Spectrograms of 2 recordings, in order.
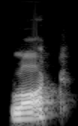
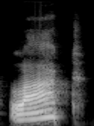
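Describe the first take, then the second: First: The vowel is rounded, Eastern New England style. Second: The vowel is unrounded, New York City style.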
